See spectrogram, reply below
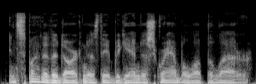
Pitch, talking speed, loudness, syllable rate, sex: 85 Hz, 280 wpm, -16 LUFS, 7.2 syllables/s, male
